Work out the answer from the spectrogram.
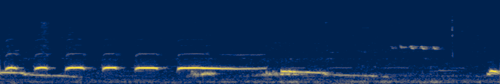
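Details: Female zebra dove of the Bangkok type calling for a male, used to coax males into answering: several short rhythmic coos, a longer held note, then softer falling notes, with a distant high chirp.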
